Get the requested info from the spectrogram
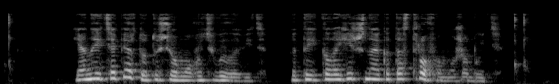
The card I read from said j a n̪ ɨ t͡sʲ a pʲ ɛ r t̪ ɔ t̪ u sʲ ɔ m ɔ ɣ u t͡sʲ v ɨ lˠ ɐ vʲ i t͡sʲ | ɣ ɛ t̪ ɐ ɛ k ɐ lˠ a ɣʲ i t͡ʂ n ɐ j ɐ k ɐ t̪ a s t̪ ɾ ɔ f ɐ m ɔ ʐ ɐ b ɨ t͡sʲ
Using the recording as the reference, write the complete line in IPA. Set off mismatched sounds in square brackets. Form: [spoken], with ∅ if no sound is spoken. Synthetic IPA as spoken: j a n̪ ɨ t͡sʲ a pʲ ɛ r t̪ [u] t̪ u sʲ ɔ m ɔ ɣ u t͡sʲ v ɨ lˠ ɐ vʲ i t͡sʲ | ɣ ɛ t̪ ɐ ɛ k ɐ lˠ a ɣʲ i t͡ʂ n ɐ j ɐ k ɐ t̪ a s t̪ ɾ ɔ f ɐ m ɔ ʐ ɐ b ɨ t͡sʲ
